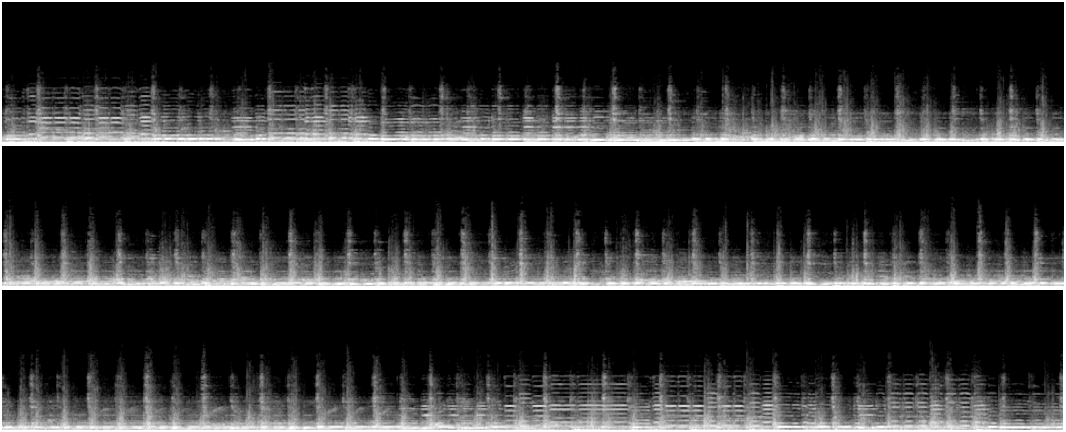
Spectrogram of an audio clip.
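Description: Huapango folk music: a violin plays a wandering melody over a fast, dense clicking rhythm.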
